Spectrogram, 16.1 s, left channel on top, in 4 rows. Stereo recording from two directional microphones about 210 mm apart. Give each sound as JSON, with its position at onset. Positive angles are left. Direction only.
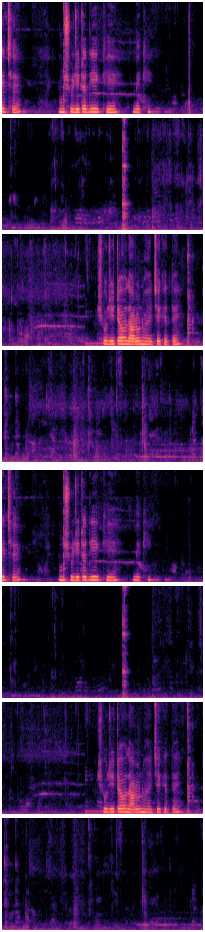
{"t": 0.0, "sound": "speech", "side_deg": 0}
{"t": 9.9, "sound": "speech", "side_deg": 5}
